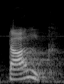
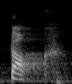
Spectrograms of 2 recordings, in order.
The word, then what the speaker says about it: talk: के से पहले TALK टाल्क, नो नो। टॉक, वॉक, चौक।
